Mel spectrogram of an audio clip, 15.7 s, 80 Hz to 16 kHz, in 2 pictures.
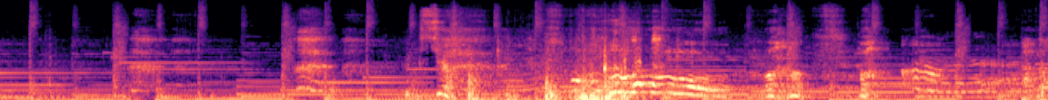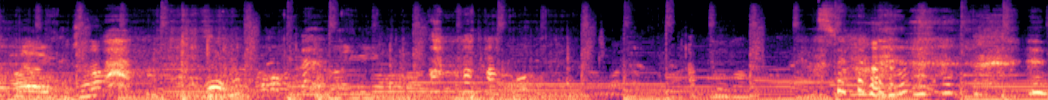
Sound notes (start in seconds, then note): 0.9 short of breath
